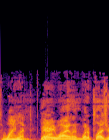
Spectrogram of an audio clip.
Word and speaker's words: Weiland: Everybody says Wayland. Wayland, too, sometimes. Weiland. But it's Wyland.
